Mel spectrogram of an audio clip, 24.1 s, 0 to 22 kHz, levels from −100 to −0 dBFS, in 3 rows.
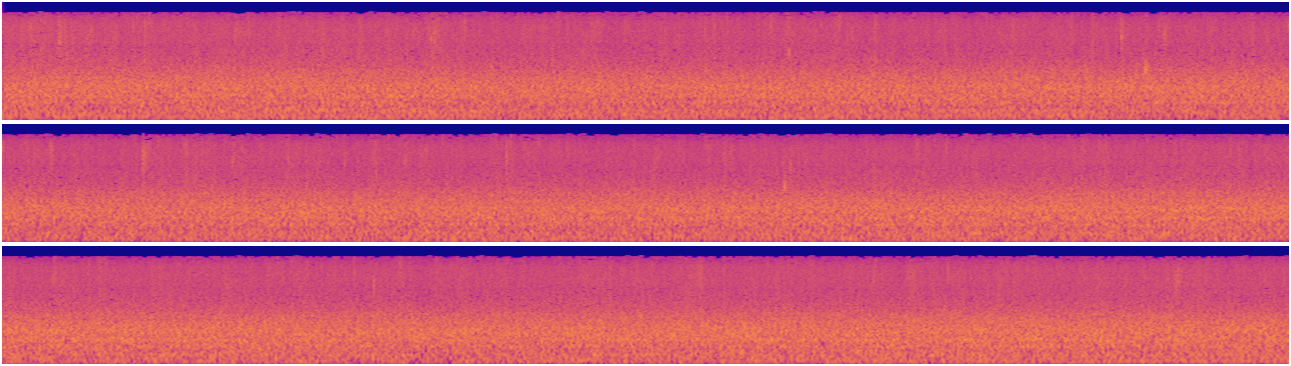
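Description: The audio runs without any audible technical fault.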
